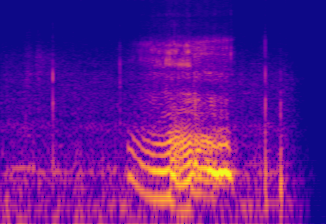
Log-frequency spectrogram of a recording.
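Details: Dog: one loud, rattling, rising inspiratory breath with a buzzing tone over quiet room noise: snoring.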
